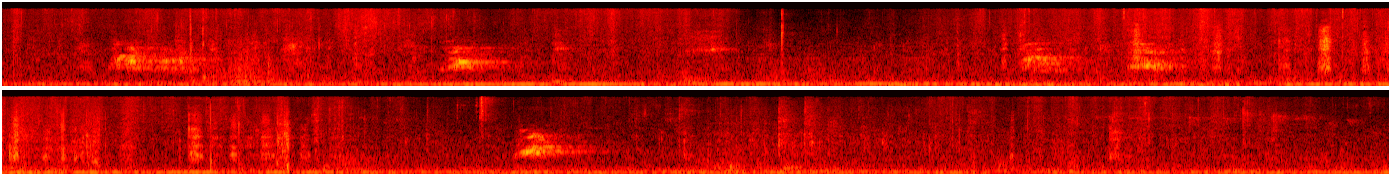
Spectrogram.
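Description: Coton de Tulear puppies giving several short, high yips and whimpers a few seconds apart, over a low steady hum.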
